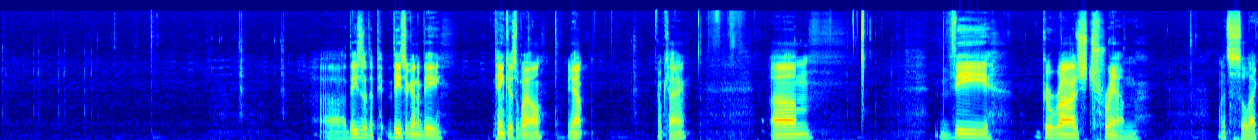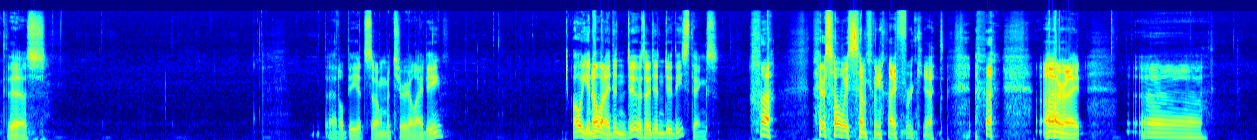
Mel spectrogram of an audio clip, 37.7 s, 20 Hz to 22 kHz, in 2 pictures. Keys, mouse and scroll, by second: 2.3 Tab, 3.6-4.2 scroll down 7, 4.3 scroll down 9, 8.4 shift+k, 9.2 alt+a, 9.5-11.4 scroll down 8, 12.3 middle click, 13.1 shift+middle click, 17.9 Tab, 18.6 alt+a, 19.7 l, 20.5 l, 21.5 l, 22.8 l, 23.7 l, 24.6 l, 25.2 middle click, 26.1 scroll down 3, 26.4 shift+middle click, 27.6 scroll up 2, 27.8 shift+middle click, 28.5-29.1 scroll up 2, 30.5 scroll down 2, 32.7 middle click, 33.3 shift+middle click, 33.9 middle click, 35.6 Tab, 36.3 shift+middle click, 37.0-37.7 scroll down 14.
